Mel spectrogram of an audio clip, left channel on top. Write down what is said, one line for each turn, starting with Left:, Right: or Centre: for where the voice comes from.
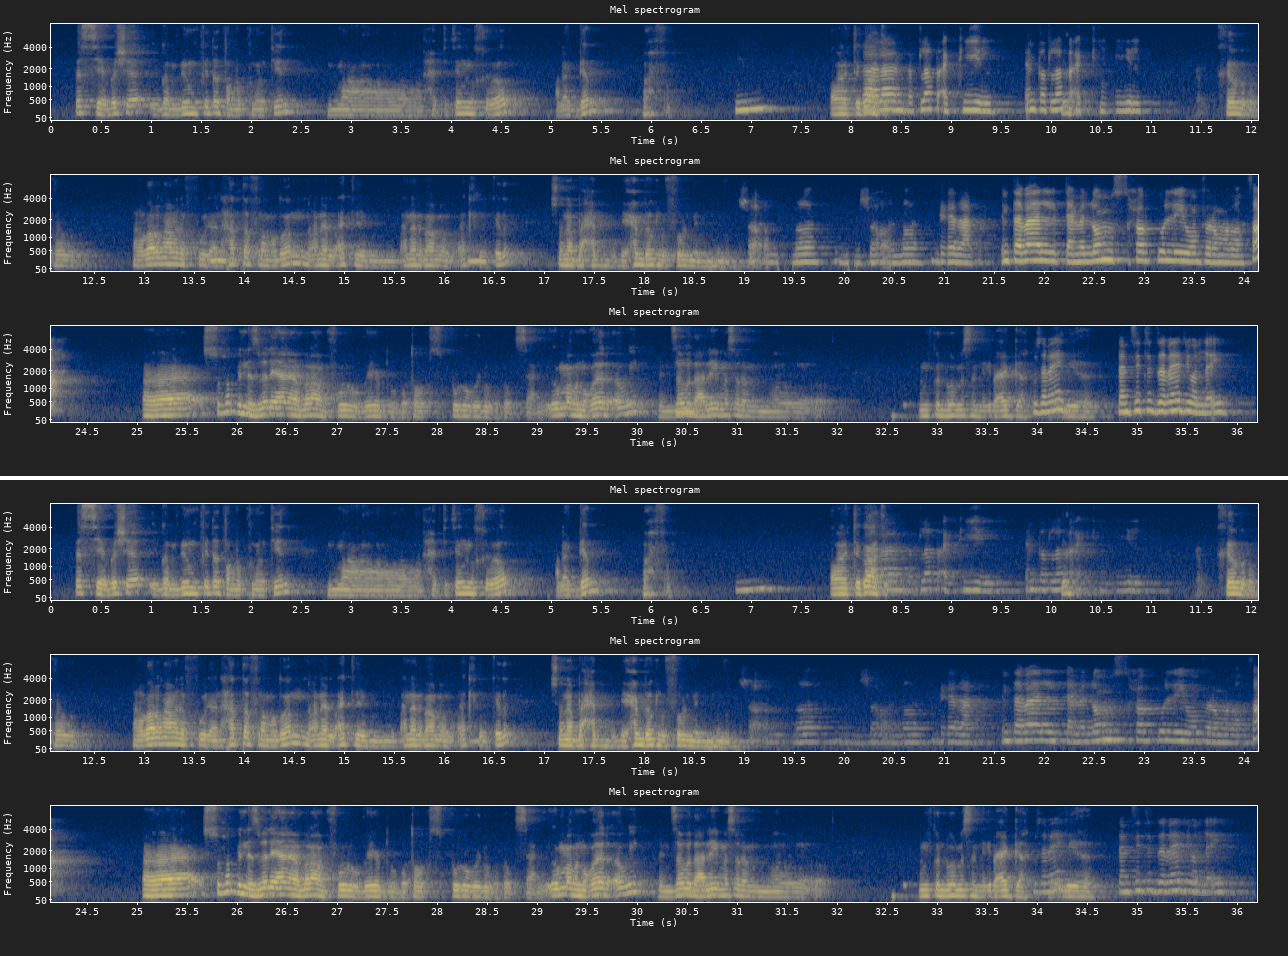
Right: بس يا باشا وجنبيهم كده طماطميتين مع حتتين خيار على الجنب تحفة
Left: مم.
Right: طبعا انت جعت
Left: لا لا انت طلعت اكيل انت طلعت
Right: <laughs>
Left: اكيل
Right: خبرة خبرة أنا بعرف أعمل الفول يعني
Left: مم،
Right: حتى في رمضان أنا الأكل أنا اللي بعمل الأكل
Left: مم. ان
Right: وكده عشان أنا بحب بيحب ياكلوا الفول من
Left: شاء الله ان شاء الله جدع انت بقى اللي بتعمل لهم السحور كل يوم في رمضان صح
Right: آه السحور بالنسبة لي يعني أنا عبارة عن فول وبيض وبطاطس فول وبيض وبطاطس يعني يوم ما بنغير قوي بنزود
Left: مم.
Right: عليه مثلا آه، ممكن نقول مثلا نجيب عجة
Left: وزبادي
Right: نقليها
Left: انت نسيت الزبادي ولا ايه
